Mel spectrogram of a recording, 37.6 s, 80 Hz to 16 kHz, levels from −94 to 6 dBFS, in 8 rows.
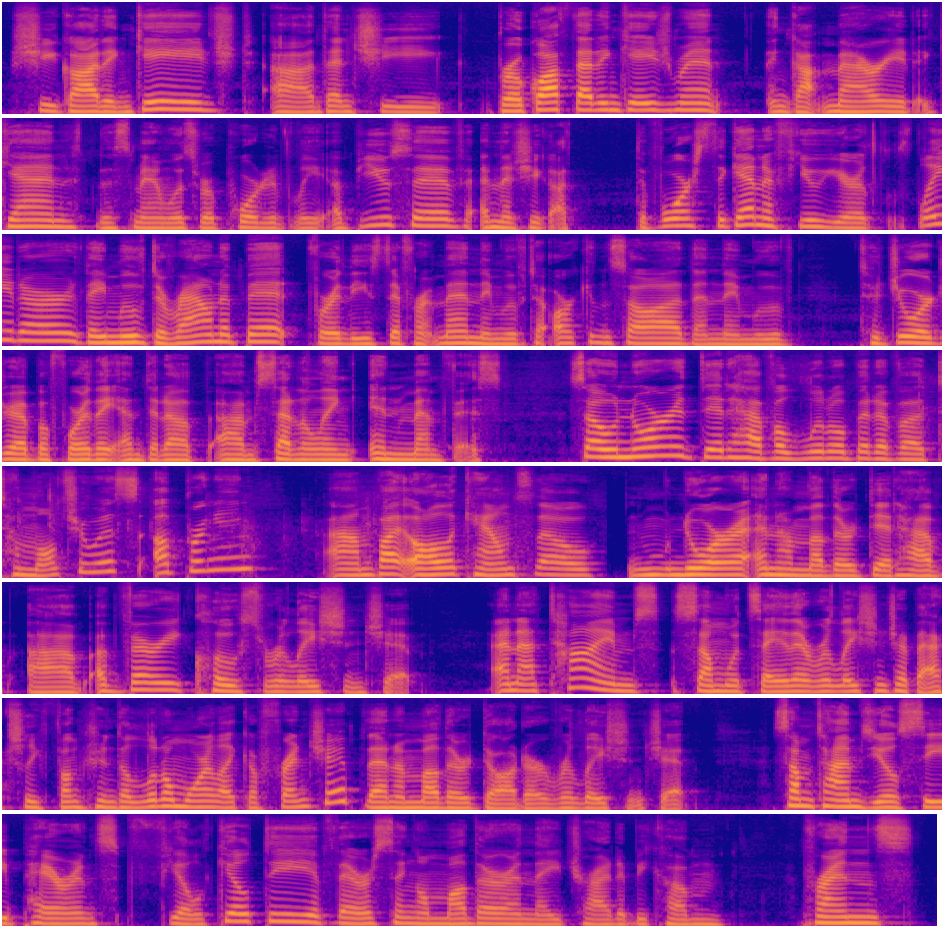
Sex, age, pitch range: female, 20-39, 170-210 Hz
